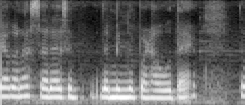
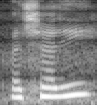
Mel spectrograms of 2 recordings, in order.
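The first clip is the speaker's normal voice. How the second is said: plain reading voice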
